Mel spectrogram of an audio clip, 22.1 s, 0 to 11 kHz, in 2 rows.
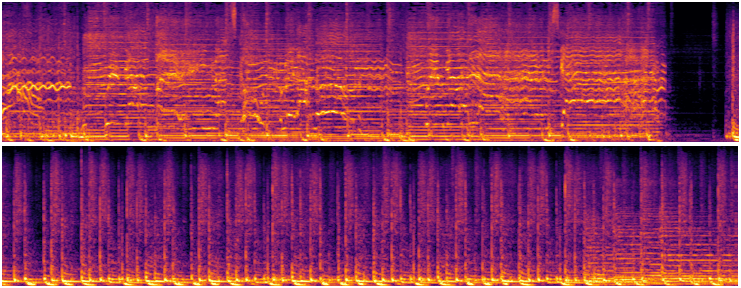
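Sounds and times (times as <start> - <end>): rock band music: 0.0 - 10.1, 11.0 - 22.0
drum kit driving beat: 0.0 - 22.0.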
